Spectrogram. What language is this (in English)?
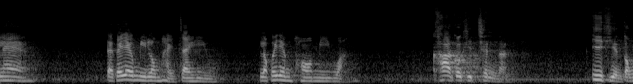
Thai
